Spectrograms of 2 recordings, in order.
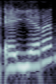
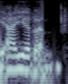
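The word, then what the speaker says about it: eieren: Nah, ini kan telur ya, dia kalau bentuk jamaknya jadinya aeren gitu. Aeren bacanya bukan eeren bukan tapi iron.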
